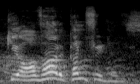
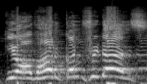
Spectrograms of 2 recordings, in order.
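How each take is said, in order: First: Said in the usual way. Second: Loud, high pulpit cry; emphatic exclamation. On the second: Real, not acted. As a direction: proclaim it to the whole crowd. Preacher repeats line with force.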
